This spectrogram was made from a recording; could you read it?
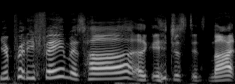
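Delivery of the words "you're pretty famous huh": mock cheerful upbeat voice, higher, like talking to a child. Retelling how a prisoner first greets Rorschach: imitating upbeat talk like to a kid. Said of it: "all upbeat".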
